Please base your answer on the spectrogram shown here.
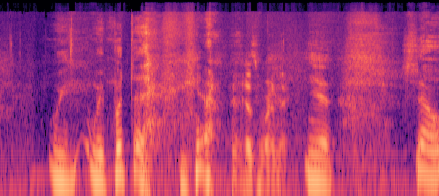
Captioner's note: chuckles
